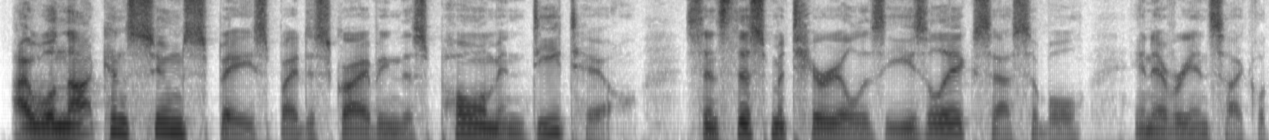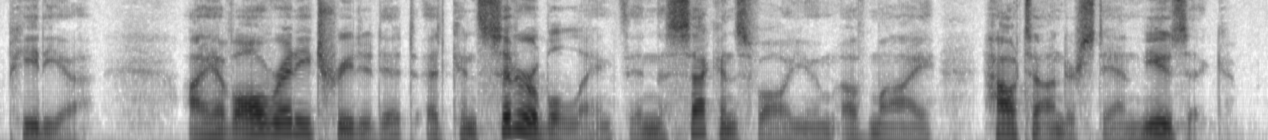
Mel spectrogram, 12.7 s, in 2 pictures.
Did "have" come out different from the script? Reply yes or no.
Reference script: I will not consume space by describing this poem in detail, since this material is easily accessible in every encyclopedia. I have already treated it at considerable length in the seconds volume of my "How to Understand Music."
no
